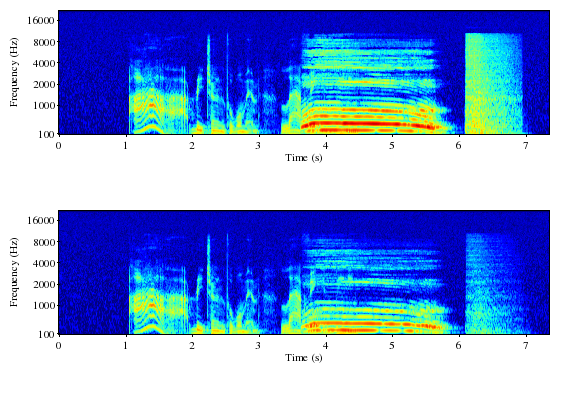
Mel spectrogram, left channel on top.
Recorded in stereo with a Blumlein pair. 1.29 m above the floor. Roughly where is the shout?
Ahead left.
